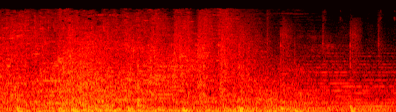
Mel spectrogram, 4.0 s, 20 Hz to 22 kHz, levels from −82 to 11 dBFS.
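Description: No technical faults are audible in this recording.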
